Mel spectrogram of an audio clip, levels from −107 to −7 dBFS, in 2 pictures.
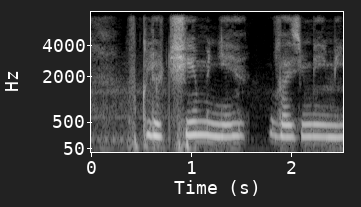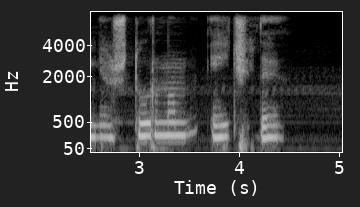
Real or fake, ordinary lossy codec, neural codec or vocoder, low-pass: real; Opus, 64 kbps; none; 7.2 kHz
